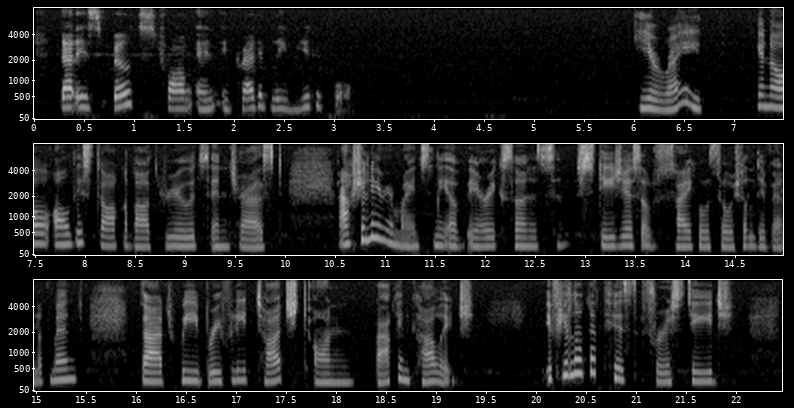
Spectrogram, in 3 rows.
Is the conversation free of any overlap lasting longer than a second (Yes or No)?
Yes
